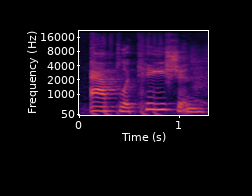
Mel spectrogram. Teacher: the primary stress here is the KEI syllable, ap-luh-KEI-sh'n but you want to emphasize a little bit the first syllable which is the secondary stress here it's the /a/ as in cat.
